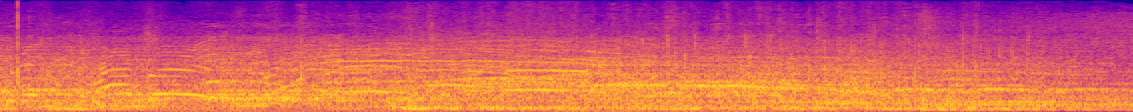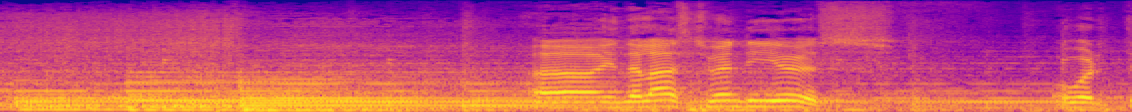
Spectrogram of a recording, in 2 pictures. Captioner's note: cheering/Applause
